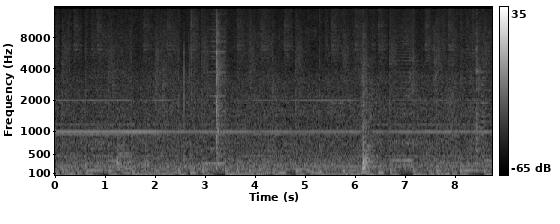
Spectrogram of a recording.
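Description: Faint background music with a steady high tone under it. A sharp click about three seconds in fits a putter striking a golf ball on carpet, and a second click comes about six seconds in.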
